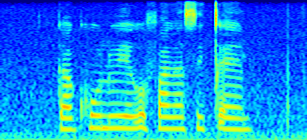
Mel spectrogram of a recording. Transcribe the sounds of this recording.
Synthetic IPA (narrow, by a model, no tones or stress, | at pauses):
k̬akʰulujek̬ufak̬asiǀɛːlɔ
